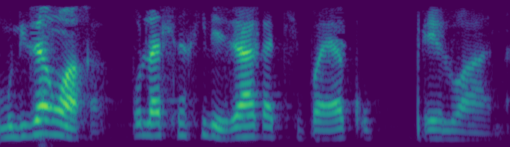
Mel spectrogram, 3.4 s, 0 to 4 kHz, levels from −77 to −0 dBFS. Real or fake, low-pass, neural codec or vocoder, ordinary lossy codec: real; 3.6 kHz; none; MP3, 24 kbps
